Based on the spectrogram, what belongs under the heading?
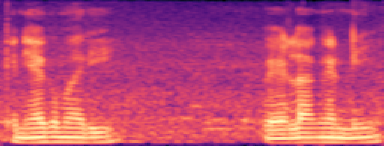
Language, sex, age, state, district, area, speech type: Malayalam, male, 30-45, Kerala, Thiruvananthapuram, rural, spontaneous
